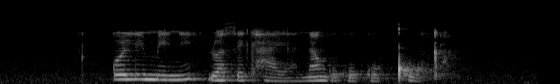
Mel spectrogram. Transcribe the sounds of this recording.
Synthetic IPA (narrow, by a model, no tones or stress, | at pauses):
oliminilwasɛkʰajanaŋɡʱɔkʼuɡ̥ʱuǃuːkʼḁ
